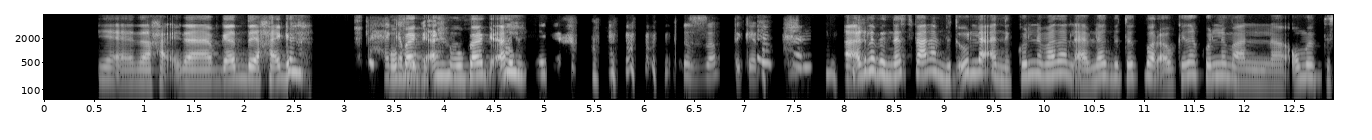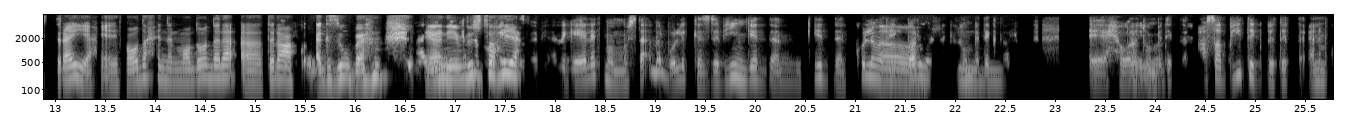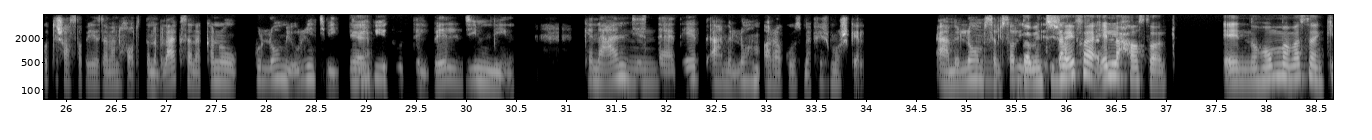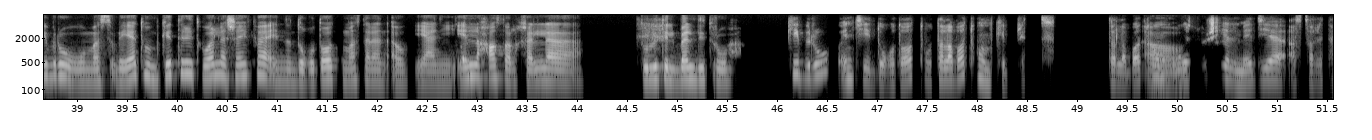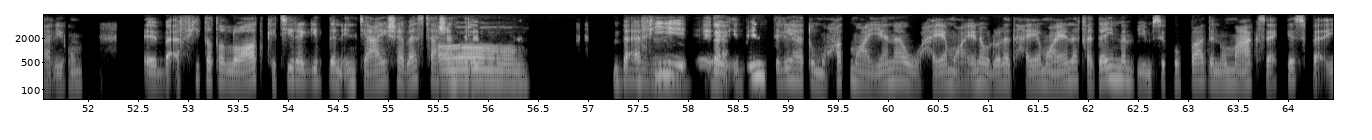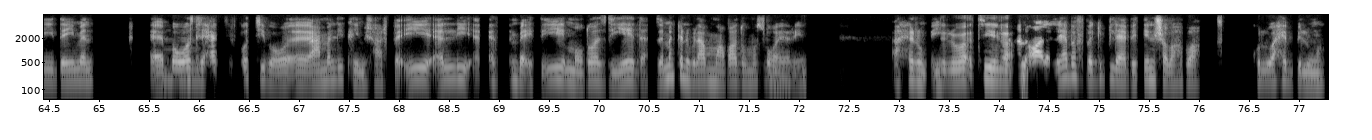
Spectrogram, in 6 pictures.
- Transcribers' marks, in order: chuckle; laughing while speaking: "مفاجأة، مفاجأة"; static; chuckle; laughing while speaking: "مُبهِجة بالضبط كده"; laugh; chuckle; other background noise; unintelligible speech; tapping; chuckle; unintelligible speech; in English: "والسوشيال ميديا"
- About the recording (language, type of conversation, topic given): Arabic, podcast, قد إيه العيلة بتأثر على قراراتك اليومية؟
